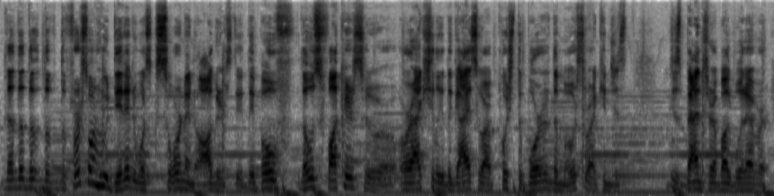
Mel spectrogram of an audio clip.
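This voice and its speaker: Guesting on a casual voice-call chat, a male streamer swaps banter and curses his way through stories while lofi music plays behind. His voice is medium-pitched and a little fast.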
